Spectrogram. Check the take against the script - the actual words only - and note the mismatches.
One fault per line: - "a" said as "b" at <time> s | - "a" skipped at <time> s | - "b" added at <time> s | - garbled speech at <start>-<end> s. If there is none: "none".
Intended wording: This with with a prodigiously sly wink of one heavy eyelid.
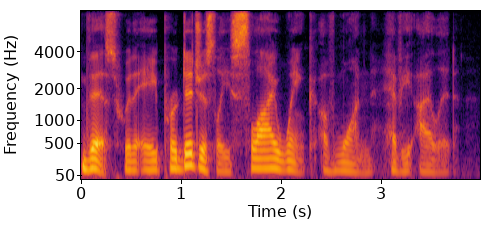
- "with" skipped at 0.5 s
